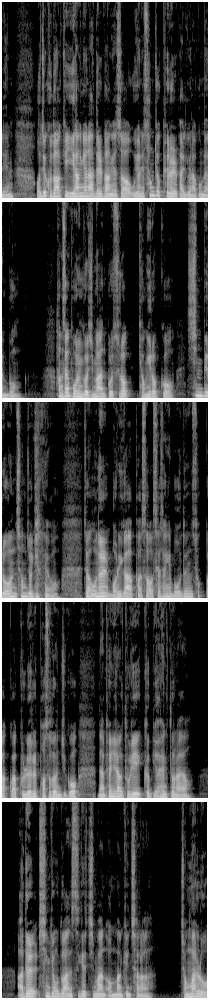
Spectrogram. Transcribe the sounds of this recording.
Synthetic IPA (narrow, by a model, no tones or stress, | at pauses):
imʌd͡ʑe̞kɯdoŋɦak͈ʰiiɦaŋɲʌnadɯɭbaŋe̞sʰʌujʌɲisʰʌŋd͡ʑʌk̚pʰjoɾɯɭpaɭɡjʌnɦaɡome̞mboŋ | haŋs̬ʰaŋponɯnɡʌd͡ʑimanpoɭs͈uɾok̚k͈jʌŋiɾʌp̚k͈o | ɕʰimbiɾounsʰʌŋd͡ʑʌɡine̞jot͡ɕʌnonɯɭmʌɾiɡaːpʰasʰʌsʰe̞sʰaŋemodɯnsʰok̚p͈ak̚k͈wakuɭːe̞ɾɯɭpʌsʰʌdʌnd͡ʑiɡonampʰjʌɲiɾaŋtuɾikɯbjʌɦe̞ŋt͈onajo | a̰dɯɭɕʰinɡjʌŋdoans͈ɯɡe̞t̚t͡ɕ͈imanʌ̰mːankwent͡ɕʰana | t͡ɕʌŋmaɭːo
